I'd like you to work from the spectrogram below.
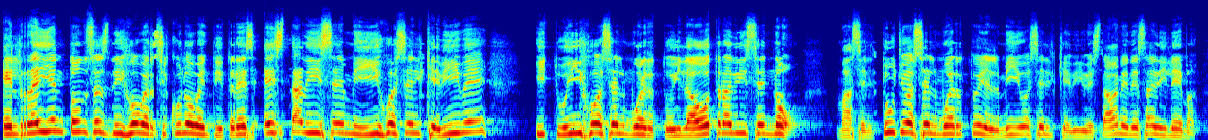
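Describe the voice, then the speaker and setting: A man's voice: very high voice, moderate pace, a little mellow. A man preaching a sermon as pastor, asking rhetorical questions with emphatic rises and drops.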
